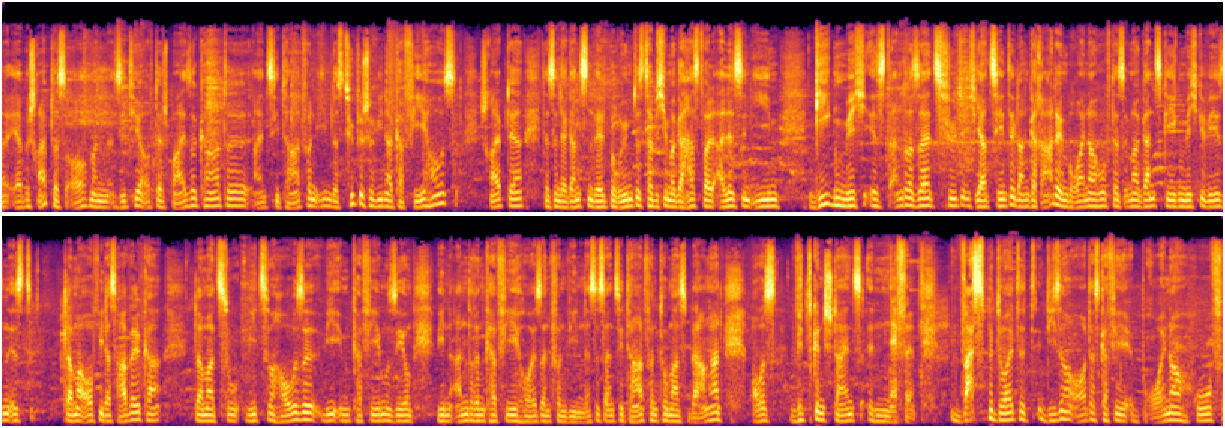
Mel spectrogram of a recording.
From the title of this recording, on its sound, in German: In Thomas Bernhards Wiener Stammcafé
